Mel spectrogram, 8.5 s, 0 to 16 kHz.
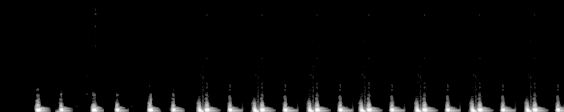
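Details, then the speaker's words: Fourth heart sound (S4 gallop) in a patient: three normal beats, then S4 added in late diastole just before S1. It is heard at the cardiac apex in the left lateral position and indicates a stiff, non-compliant ventricle. "listen to a patient with a fourth heart sound i will begin with three normal beats and then add the fourth heart sound"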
